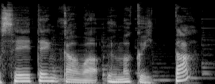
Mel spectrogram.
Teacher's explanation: So that's a question with that rising intonation at the end.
